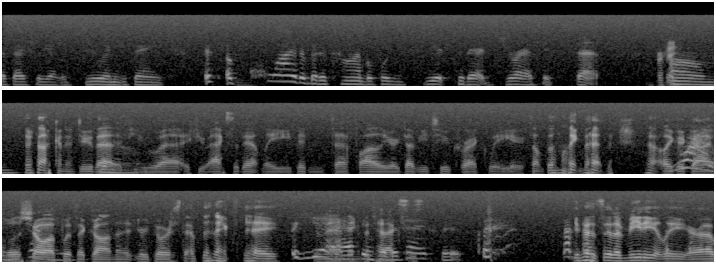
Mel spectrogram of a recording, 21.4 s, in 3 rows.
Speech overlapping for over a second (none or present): present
